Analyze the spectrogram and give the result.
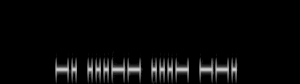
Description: Morse code, heard as a keyed tone, about 36 wpm, 700 Hz. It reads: N3VG
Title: Speed Racing - USA 1x2 Call Signs 30wpm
